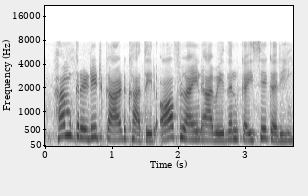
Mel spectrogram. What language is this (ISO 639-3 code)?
bho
